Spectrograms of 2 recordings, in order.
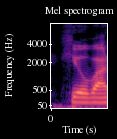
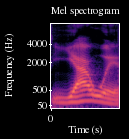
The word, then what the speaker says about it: Yahweh: es una manera que a partir del siglo 16 a través de eruditos alemanes la y se convirtió en jota y la W los alemanes la pronuncian como entonces por eso se escribe el nombre Jehová pero en realidad Jehová no es el nombre de Dios sino es Yahweh es el tetragramatón hebreo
